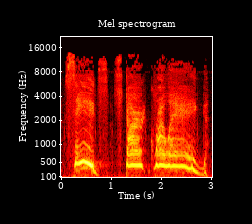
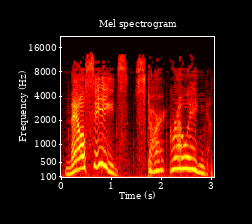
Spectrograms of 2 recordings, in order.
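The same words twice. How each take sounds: First: High, loud, long-drawn shout; storybook yell. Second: Higher, drawn-out storybook command; Toad commanding seeds. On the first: A narrator's reading. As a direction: yell it at the seeds, stretching every word. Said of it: "Then he begins to yell". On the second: Acted. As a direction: coax the seeds firmly, stretching the last words.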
